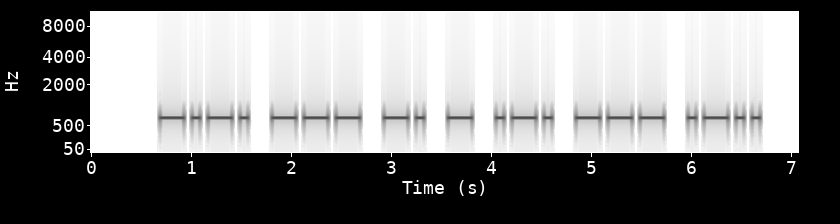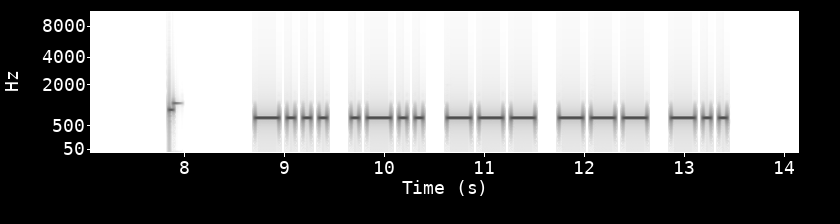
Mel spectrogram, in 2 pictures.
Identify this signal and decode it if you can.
Morse code, heard as a keyed tone, about 15 wpm, 700 Hz. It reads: CONTROL BLOOD
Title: Sentences from Top 1000 Words - Review Part 2 - New Word Drill - 15wpm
